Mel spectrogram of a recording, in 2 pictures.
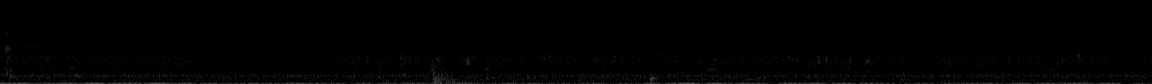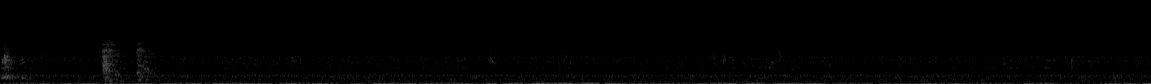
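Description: A man types softly on a laptop keyboard.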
